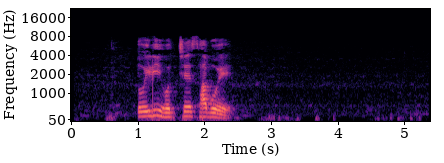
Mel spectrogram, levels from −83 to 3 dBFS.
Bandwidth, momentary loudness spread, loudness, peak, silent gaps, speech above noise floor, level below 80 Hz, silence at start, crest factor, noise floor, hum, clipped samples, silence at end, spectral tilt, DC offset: 8.4 kHz; 6 LU; -23 LUFS; -6 dBFS; none; 41 dB; -56 dBFS; 1 s; 22 dB; -64 dBFS; none; under 0.1%; 3 s; -4.5 dB/octave; under 0.1%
